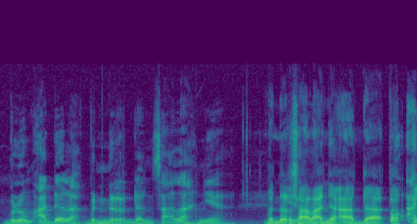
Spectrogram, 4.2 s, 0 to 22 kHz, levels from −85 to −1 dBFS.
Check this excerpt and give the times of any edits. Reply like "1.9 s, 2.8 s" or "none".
none

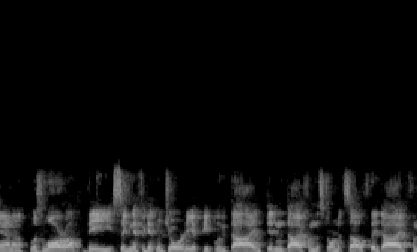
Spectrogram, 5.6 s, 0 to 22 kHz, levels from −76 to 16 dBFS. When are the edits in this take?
1.1 s

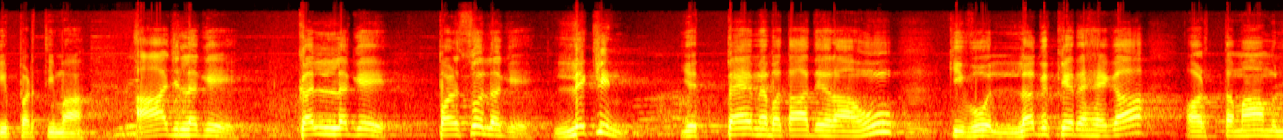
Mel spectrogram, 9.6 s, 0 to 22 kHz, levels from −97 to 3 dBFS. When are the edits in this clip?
none

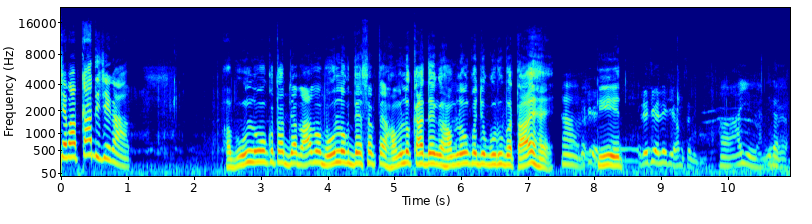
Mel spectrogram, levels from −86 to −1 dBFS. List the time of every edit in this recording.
none

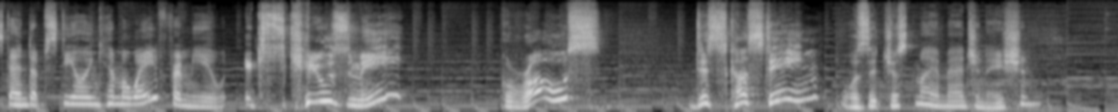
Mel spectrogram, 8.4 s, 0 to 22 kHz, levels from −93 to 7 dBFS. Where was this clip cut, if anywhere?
6.2 s

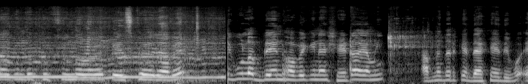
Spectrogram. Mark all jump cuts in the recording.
2.3 s

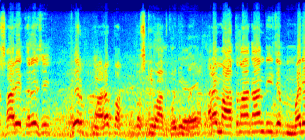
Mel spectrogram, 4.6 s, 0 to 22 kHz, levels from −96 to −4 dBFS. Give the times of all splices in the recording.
3.1 s

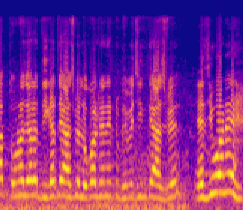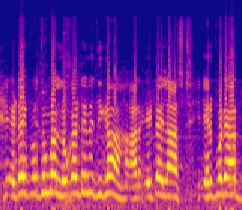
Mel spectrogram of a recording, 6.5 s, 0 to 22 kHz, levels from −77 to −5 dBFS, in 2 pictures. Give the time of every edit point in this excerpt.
2.5 s

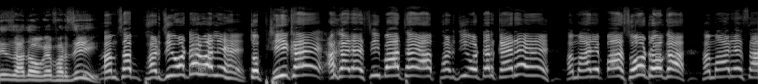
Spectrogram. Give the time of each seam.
1.0 s, 2.4 s

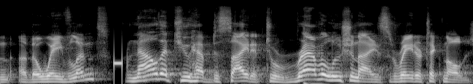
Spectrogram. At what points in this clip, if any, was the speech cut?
1.2 s

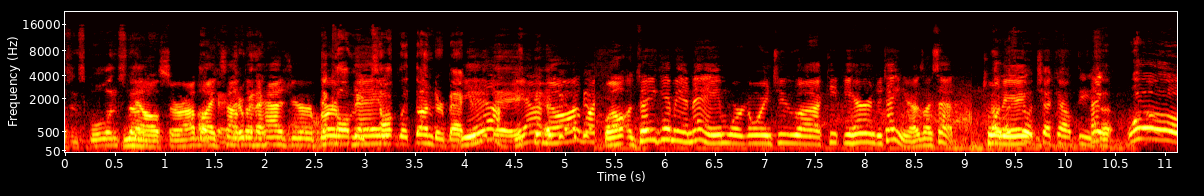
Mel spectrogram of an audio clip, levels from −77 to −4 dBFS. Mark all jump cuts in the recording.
5.3 s, 9.0 s

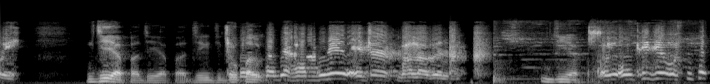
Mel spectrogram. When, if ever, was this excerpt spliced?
5.2 s

